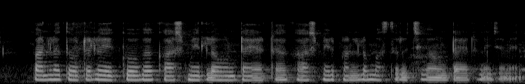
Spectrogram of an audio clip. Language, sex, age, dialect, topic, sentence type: Telugu, male, 25-30, Telangana, agriculture, statement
